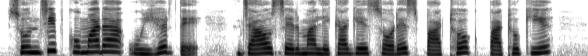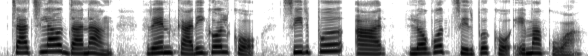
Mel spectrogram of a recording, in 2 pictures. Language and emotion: Santali, neutral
